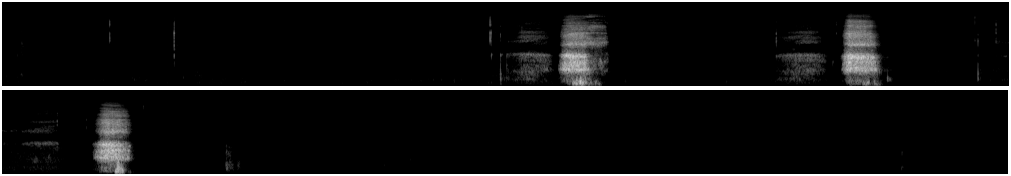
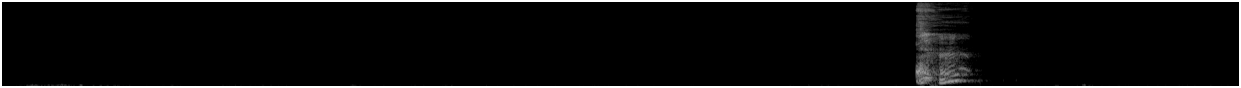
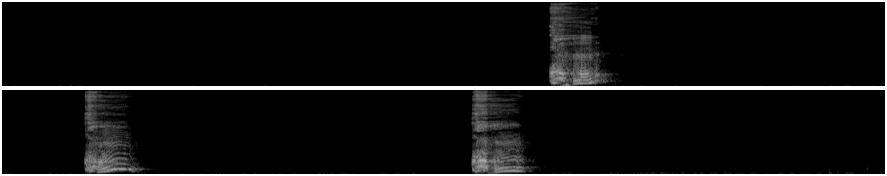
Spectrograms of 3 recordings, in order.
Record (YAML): exhalation_length: 20.1 s
exhalation_amplitude: 29611
exhalation_signal_mean_std_ratio: 0.18
cough_length: 12.4 s
cough_amplitude: 8192
cough_signal_mean_std_ratio: 0.17
three_cough_length: 17.7 s
three_cough_amplitude: 8919
three_cough_signal_mean_std_ratio: 0.23
survey_phase: beta (2021-08-13 to 2022-03-07)
age: 65+
gender: Female
wearing_mask: 'No'
symptom_none: true
smoker_status: Never smoked
respiratory_condition_asthma: false
respiratory_condition_other: false
recruitment_source: REACT
submission_delay: 3 days
covid_test_result: Negative
covid_test_method: RT-qPCR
